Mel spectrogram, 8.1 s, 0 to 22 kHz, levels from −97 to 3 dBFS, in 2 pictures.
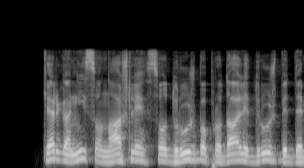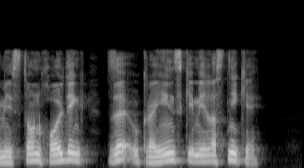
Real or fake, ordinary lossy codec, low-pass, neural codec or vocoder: real; none; 7.2 kHz; none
